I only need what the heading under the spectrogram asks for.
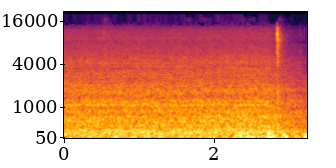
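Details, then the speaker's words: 2012 Frigidaire 5,000 BTU window air conditioner on high fan, compressor off: steady soft air rush with a low even hum, no rattles or squeals, quieter than a GE unit; normal fan operation. "High fan. It's definitely a lot quieter than my GE."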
